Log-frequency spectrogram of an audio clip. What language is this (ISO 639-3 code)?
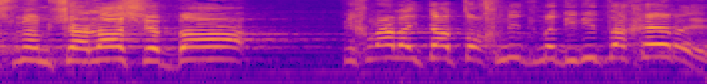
heb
